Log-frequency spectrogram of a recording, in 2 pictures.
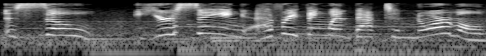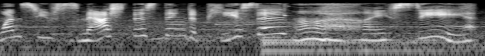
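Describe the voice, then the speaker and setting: Game role: earnest, flustered girl, very high and slow with lively intonation, music behind. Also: full character voice. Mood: puzzled, earnest. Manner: hesitant, earnest. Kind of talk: video game character acting.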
